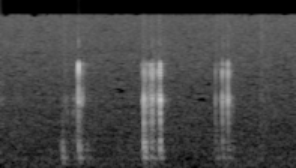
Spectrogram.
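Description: A longhorn beetle feeds on cabbage, its chewing coming through as brief clusters of sharp, crackly clicks. Three bursts come about half a second to a second apart, with near silence between them.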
